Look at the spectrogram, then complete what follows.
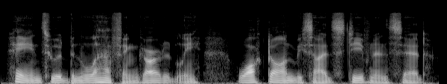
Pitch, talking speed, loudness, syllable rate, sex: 85 Hz, 160 wpm, -19 LUFS, 5.4 syllables/s, male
